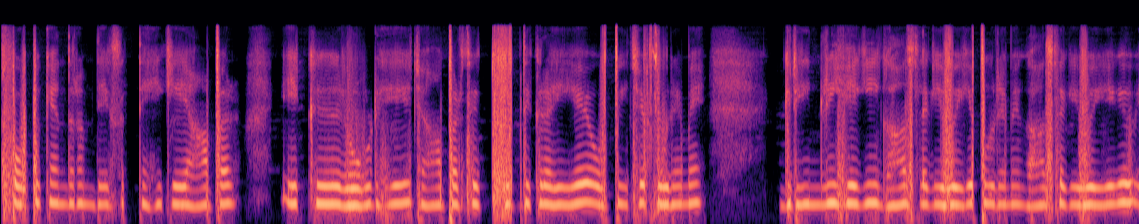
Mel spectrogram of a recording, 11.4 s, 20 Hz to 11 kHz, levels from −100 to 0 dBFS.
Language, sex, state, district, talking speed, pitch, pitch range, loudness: Hindi, female, Uttar Pradesh, Jyotiba Phule Nagar, 185 wpm, 230 Hz, 225-235 Hz, -22 LUFS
